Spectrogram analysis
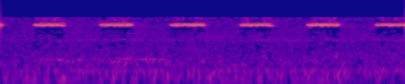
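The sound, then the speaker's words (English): A cricket chirps steadily, six evenly spaced high-pitched trills in about three seconds, each a short buzzy pulse, over a soft background hiss with no voices. “To make a baffle, the cricket carves a small hole in the center of a leaf and sticks its body halfway through.”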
